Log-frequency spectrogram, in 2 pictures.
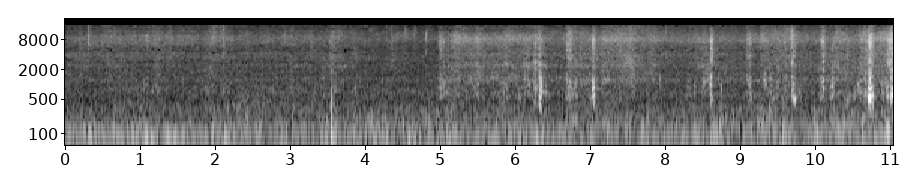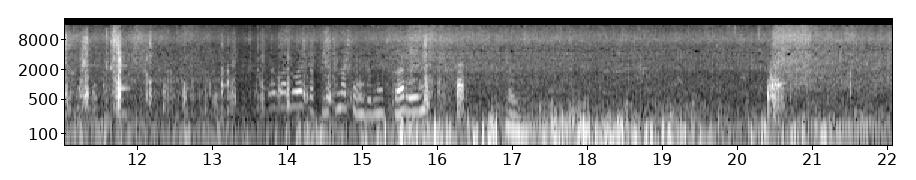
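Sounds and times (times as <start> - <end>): spice paste sizzling in a wok: 0.0 - 22.0
metal spatula scraping a wok: 4.9 - 16.9, 20.2 - 22.0.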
